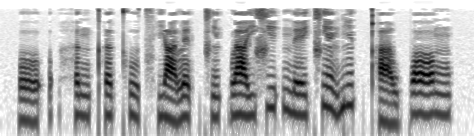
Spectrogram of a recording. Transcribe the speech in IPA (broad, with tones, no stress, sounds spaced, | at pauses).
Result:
o˨ ʔ | h ə˧ ŋ t̪ʰ ə˧ kʰ u˨˩ t͡sʰ j a˨˩ l e˨ t̚ t͡ɕ ẽ˨ k̚ l a˧ j ɕ i˦ ʔ n̪ e˧ t͡ɕ ẽ˥˧ ɡ ĩ˦ t̚ pʰ a˨˩ w p ɔ˦ ŋ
